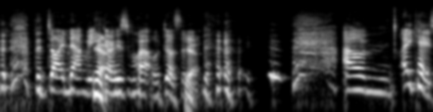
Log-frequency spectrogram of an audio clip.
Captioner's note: laugh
